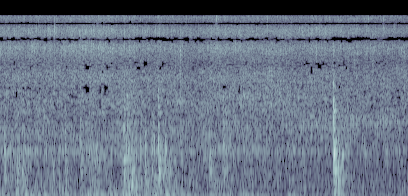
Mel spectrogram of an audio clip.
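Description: Onions, tomato and spices sizzling in hot oil in a non-stick wok while a wooden spatula stirs and scrapes through them, with one sharp knock a little over three seconds in.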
